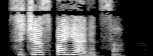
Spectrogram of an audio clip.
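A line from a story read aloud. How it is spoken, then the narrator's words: Snort. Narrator (Russian): хмыкнул Игнат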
